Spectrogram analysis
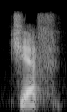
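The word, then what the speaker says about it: Geoff: how my name is spelled so it's uh jeff is spelled g-e-o-f-f and is spelled so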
